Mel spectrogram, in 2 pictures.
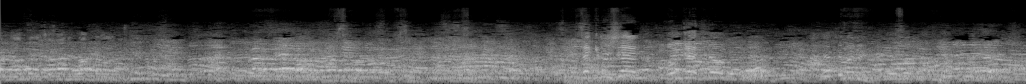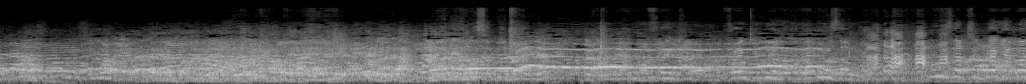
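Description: Several men sing and shout loudly together in an echoing room.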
